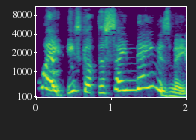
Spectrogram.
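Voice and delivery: high, slow, stunned voice; squeaky disbelief. Retold or imitated. To the audience, seeing his own name on screen, high stunned disbelief. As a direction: play your own brain short-circuiting. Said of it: "and I'm going".

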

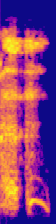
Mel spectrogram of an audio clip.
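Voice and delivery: quick high gasp for air; sharp gasp. Retold or imitated. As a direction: gasp as if choking. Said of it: "she was like".

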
